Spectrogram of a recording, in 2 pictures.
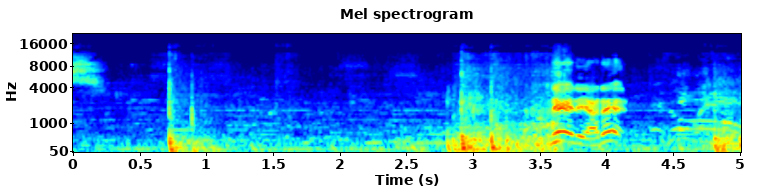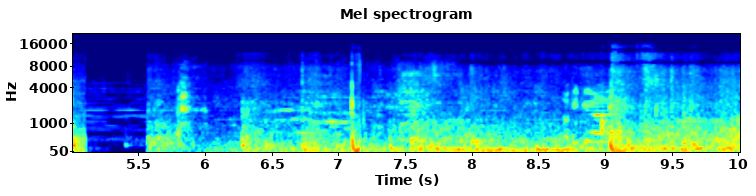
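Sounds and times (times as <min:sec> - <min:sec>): bowling balls rolling: 0:06.2 - 0:10.0.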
